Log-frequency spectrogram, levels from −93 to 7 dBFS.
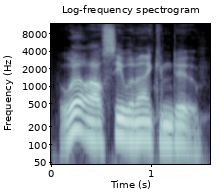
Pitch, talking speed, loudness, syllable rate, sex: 120 Hz, 265 wpm, -14 LUFS, 4.9 syllables/s, male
